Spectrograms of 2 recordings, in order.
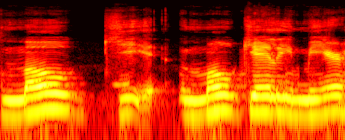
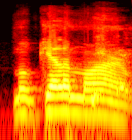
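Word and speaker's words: Mo Ghile Mear: So that was Mo Gailey Mir. How do you pronounce that? Machilamar. Mo Gellamar.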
